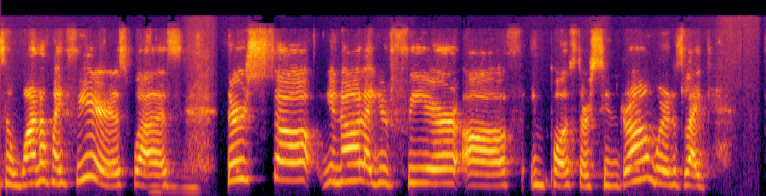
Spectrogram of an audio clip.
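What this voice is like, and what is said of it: Colombian accent in English. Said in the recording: “you can hear my accent ... Colombian with an accent, broken English”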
